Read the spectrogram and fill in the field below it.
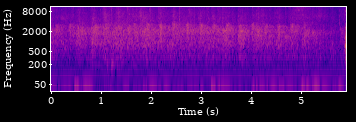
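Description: An audience claps steadily for several seconds, a dense, even wash of many hands that holds at a constant level before ending abruptly.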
